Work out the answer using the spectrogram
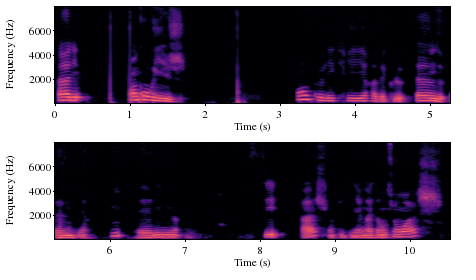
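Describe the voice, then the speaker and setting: A young adult woman teaching a remote spelling lesson to young children, dictating clearly and spelling letters one by one, encouraging the child directly. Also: medium pitch, animated, slow pace, pauses often, mellow. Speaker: primary school teacher.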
